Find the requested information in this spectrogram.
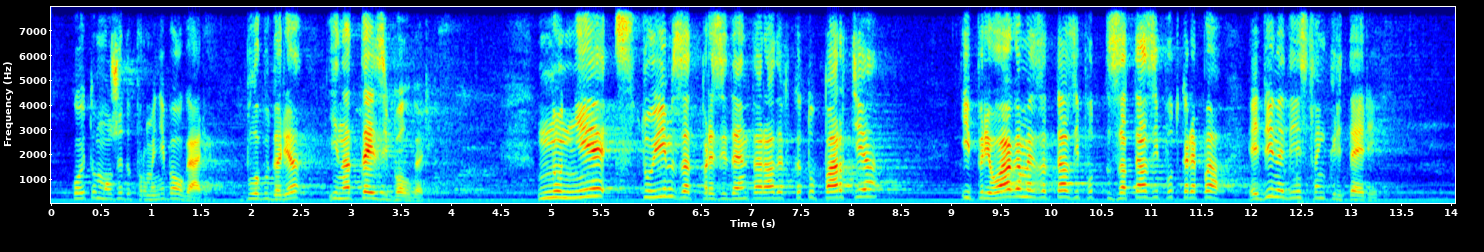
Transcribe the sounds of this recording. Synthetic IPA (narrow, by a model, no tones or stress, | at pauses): kɔjt̪omɔʒɛd̪ɐpɾomɛnibɐlˠɡa̰ɾḭjə | blˠɐɡod̪ɐɾjə | inɐt̪ɛzibɤlˠɡəɾḭ | nonʲiɛst̪oimzɐt̪̚pɾɛzid̪ɛnt̪əɾad̪ɛfkɐt̪ɔpaɾt̪ijə | ipɾilˠaɡəmɛzt̪azipozɐt̪azipot̪kɾɛpə | ɛd̪inɛd̪inst̪vɛnkɾit̪ɛɾḭː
